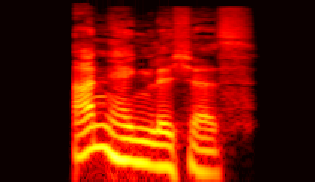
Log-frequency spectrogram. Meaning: strong/mixed nominative/accusative neuter singular of anhänglich
- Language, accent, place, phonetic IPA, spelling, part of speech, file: German, Germany, Berlin, [ˈanhɛŋlɪçəs], anhängliches, adjective, De-anhängliches.ogg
